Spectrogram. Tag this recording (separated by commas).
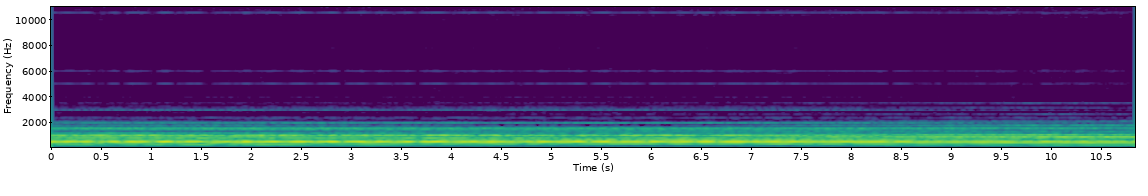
Music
